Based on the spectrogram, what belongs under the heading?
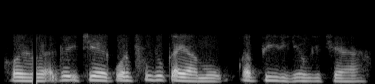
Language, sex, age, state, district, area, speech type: Manipuri, female, 60+, Manipur, Imphal East, rural, conversation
